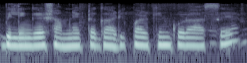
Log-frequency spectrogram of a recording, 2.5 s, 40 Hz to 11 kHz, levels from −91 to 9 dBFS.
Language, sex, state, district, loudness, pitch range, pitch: Bengali, female, Assam, Hailakandi, -18 LUFS, 195-205 Hz, 200 Hz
